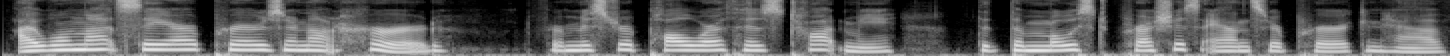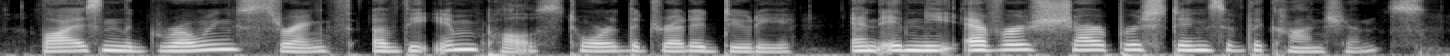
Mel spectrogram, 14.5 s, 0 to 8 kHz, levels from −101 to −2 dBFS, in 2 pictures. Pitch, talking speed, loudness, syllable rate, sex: 200 Hz, 180 wpm, -21 LUFS, 4.6 syllables/s, female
